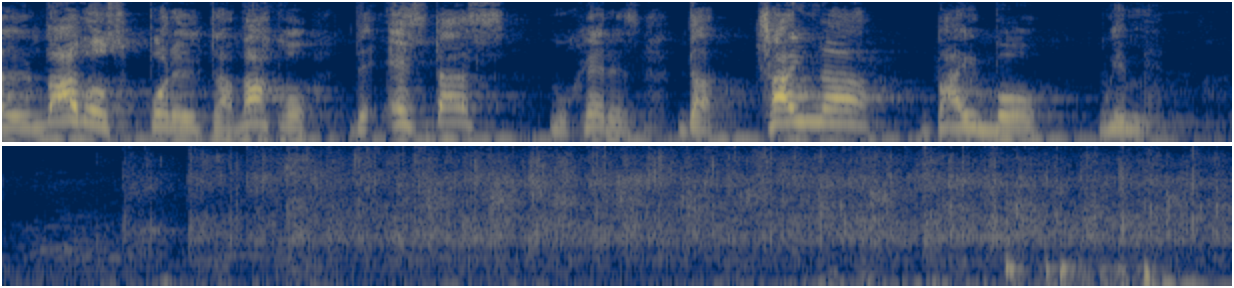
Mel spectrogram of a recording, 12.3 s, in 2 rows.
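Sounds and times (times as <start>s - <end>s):
speech: 0.0s - 5.9s
crowd applauding in a reverberant room: 6.2s - 12.2s.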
